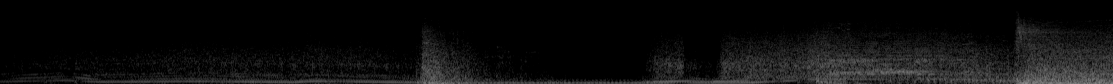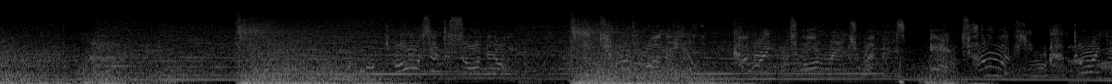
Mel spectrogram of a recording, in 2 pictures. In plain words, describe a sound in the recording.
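A car engine revs and hums steadily as the car drives along.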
